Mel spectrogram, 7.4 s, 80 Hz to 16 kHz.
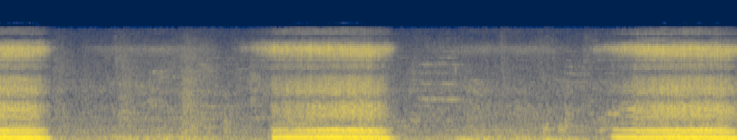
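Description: Loud, rough snores on each in-breath, about 17 a minute, with quiet breathing in between; ordinary snoring.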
